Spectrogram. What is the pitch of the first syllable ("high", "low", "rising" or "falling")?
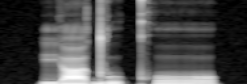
low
